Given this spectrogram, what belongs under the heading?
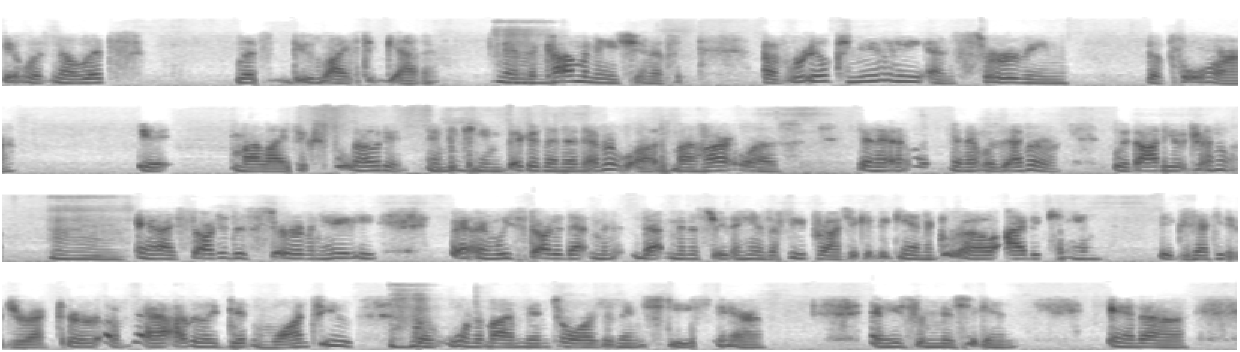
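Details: Spasmodic dysphonia, involuntary spasms of the muscles around the larynx, in an adult man, a former rock band lead singer, diagnosed with the condition, which left him unable to sing.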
